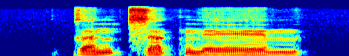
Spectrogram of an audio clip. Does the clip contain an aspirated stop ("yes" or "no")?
no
